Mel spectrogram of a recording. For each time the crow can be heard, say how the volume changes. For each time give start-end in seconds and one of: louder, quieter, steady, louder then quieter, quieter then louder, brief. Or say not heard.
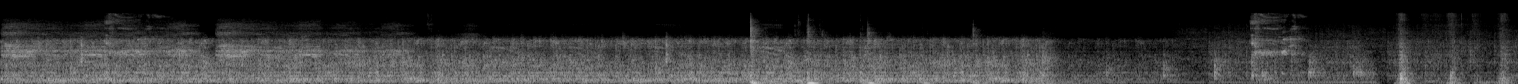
0.0-7.8 quieter.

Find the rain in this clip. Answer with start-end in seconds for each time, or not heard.
0.0-15.1.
